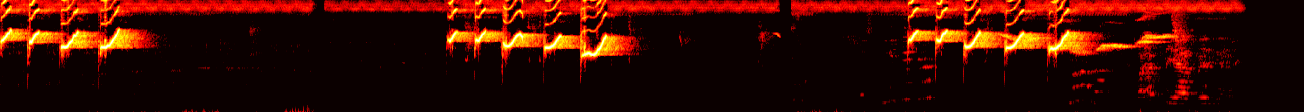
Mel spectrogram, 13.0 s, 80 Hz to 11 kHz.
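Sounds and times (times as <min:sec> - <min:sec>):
bird singing upward-sweeping notes: 0:04.5 - 0:06.4, 0:09.1 - 0:11.9.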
